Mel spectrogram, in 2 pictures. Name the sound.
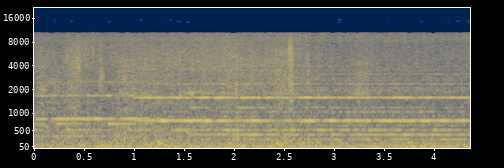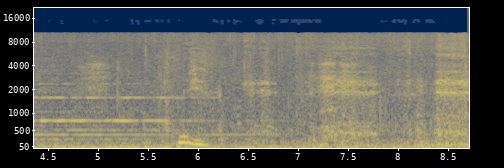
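heavy rain falling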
